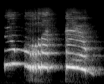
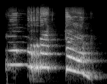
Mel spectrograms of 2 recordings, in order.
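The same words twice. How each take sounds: First: Very high, loud squeak; super squeaky and loud; squeaky mouse shout. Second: Very high, slow squeak with a rising end; super squeaky voice; squeaky mouse voice. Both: Shown as a demonstration. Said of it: "Super squeaky voice".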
